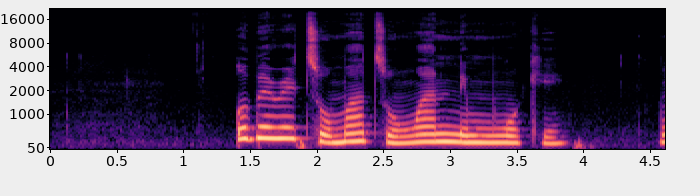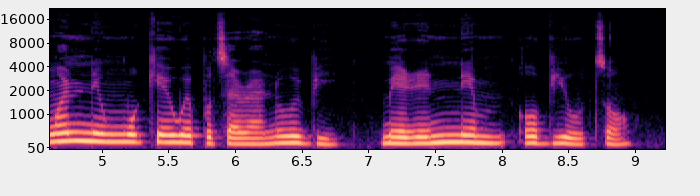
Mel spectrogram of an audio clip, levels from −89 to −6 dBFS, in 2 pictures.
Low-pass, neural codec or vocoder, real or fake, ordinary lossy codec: 19.8 kHz; none; real; none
